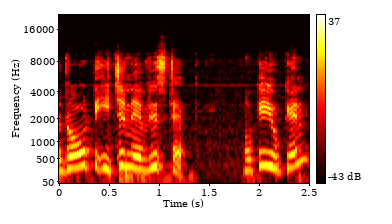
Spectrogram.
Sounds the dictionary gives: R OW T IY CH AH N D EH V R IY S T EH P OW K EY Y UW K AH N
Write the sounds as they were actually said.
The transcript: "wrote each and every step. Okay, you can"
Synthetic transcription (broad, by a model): R OW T IY CH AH N EH V R IY S T EH P OW K EY Y UW K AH N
